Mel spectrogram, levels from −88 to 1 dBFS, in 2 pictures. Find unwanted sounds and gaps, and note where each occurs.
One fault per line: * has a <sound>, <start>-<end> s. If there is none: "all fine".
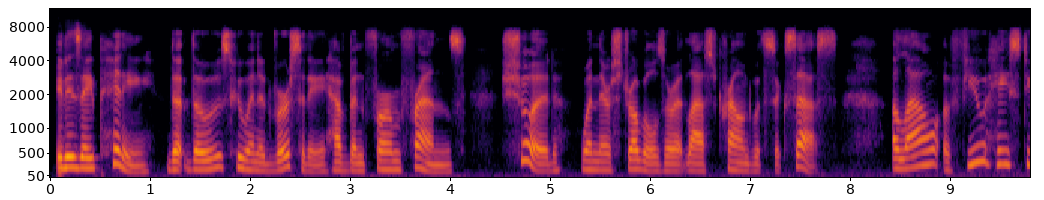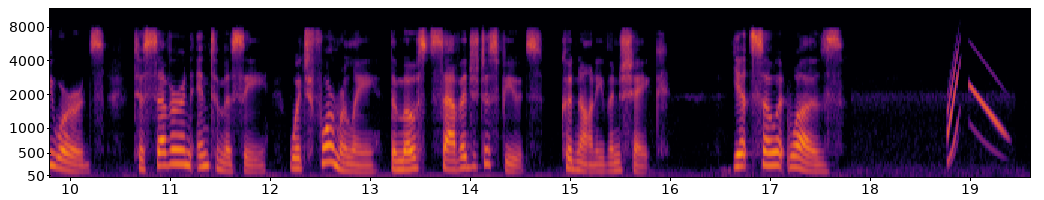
* has a chirp, 18.8-19.4 s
